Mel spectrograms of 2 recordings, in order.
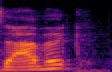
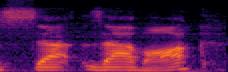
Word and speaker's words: Zavok: But as I was pulling down figures for this video, I did come across the Zavok, or I thought his name was Zavik, but people pronounce it Zavok.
